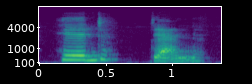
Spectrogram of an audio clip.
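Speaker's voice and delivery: "Hidden" broken in two, hid, pause, den; "Hidden" slowly, a clear gap between syllables; split into syllables. Shown as a demonstration. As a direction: sound out "Hidden" with both Ds heard. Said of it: "We're doubling the D".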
